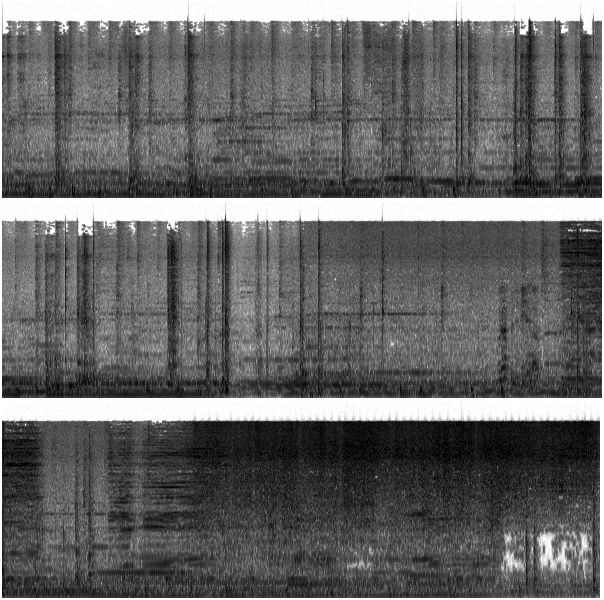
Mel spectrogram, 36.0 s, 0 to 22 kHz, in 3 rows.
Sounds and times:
Music: 0.0 - 35.9.

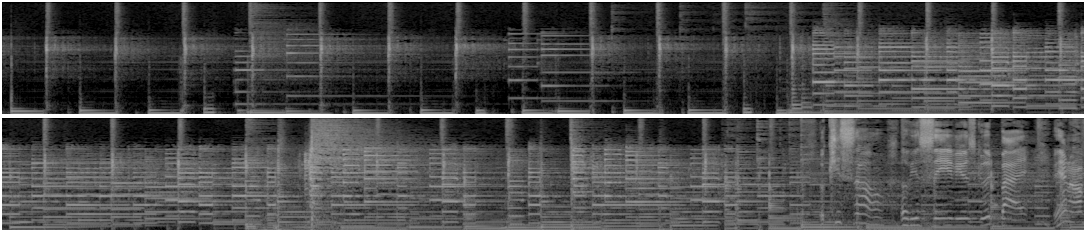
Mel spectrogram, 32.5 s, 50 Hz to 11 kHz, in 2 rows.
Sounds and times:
Music: 0.0 - 32.4.

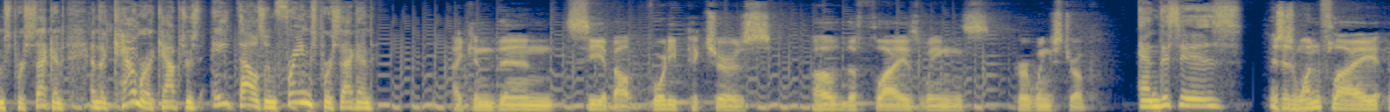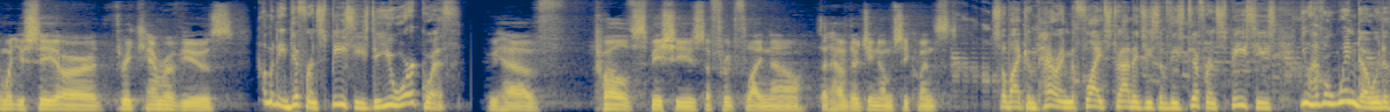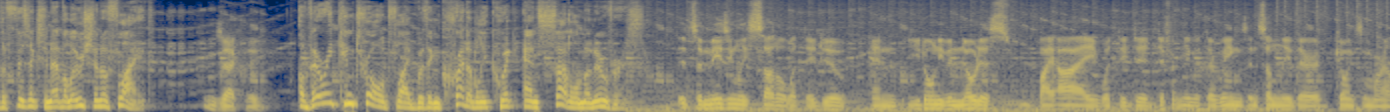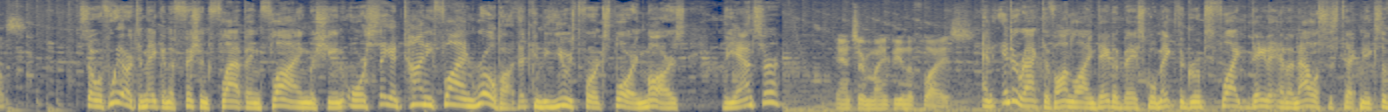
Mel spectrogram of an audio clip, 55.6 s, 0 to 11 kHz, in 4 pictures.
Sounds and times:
Speech synthesizer: 0.0 - 3.8, 4.6 - 55.5
Music: 0.0 - 10.9, 22.3 - 55.5.

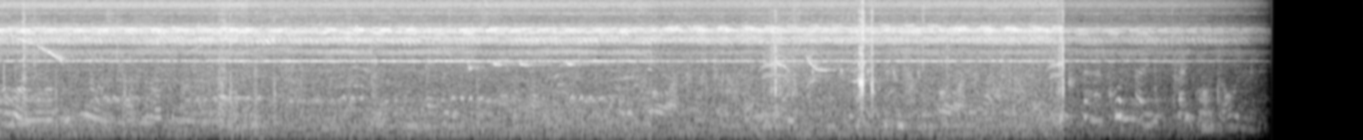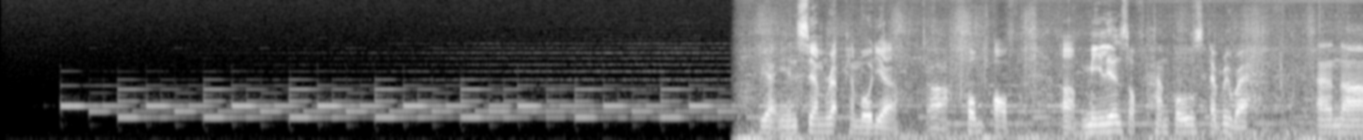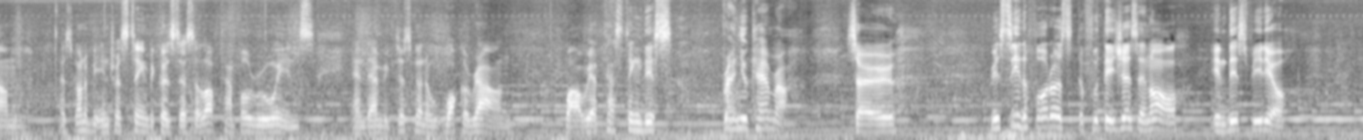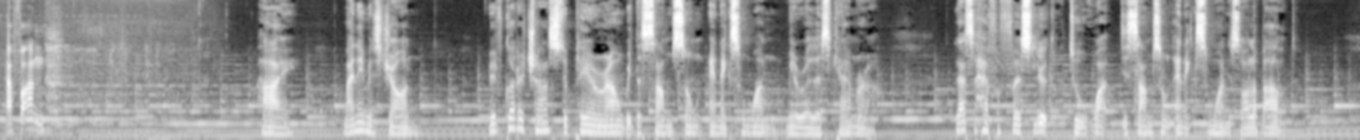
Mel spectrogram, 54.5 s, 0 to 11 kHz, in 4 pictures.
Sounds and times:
Environmental noise: 0.0 - 12.6, 21.0 - 43.2
Camera: 8.5 - 8.8.

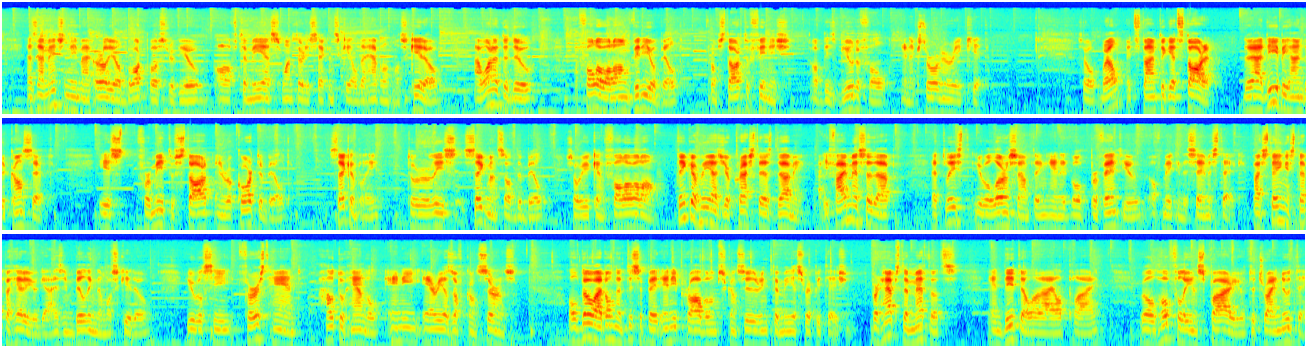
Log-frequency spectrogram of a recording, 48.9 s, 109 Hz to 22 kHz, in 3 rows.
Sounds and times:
Music: 0.0 - 48.8
Speech: 0.3 - 12.4, 13.5 - 39.1, 39.7 - 48.8.

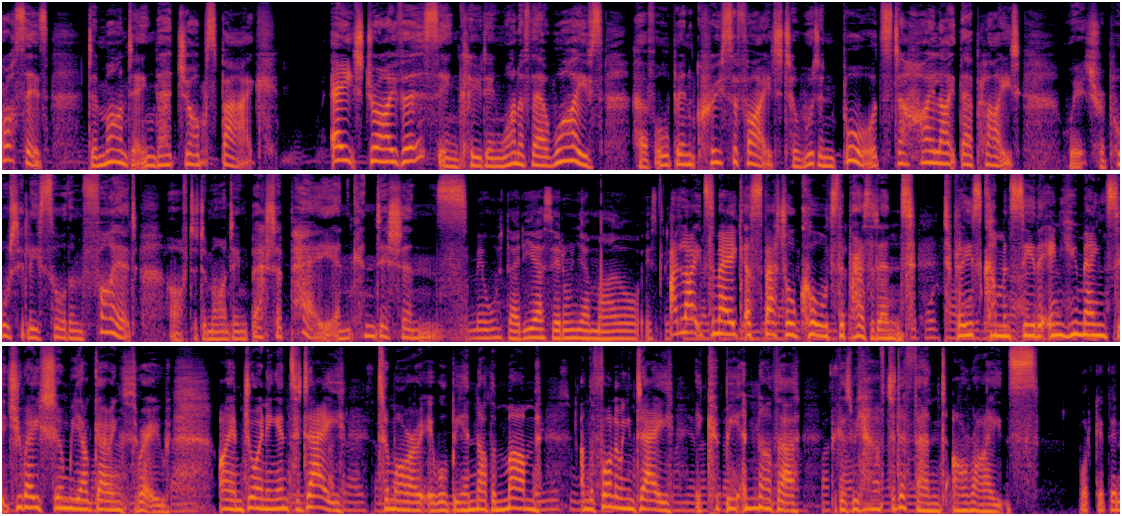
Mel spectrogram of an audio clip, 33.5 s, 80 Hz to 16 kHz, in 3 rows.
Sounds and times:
Speech: 0.0 - 33.5.

